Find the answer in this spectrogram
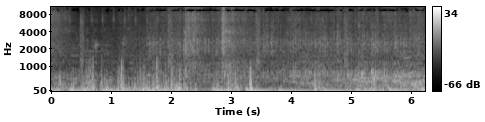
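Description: Wind rumbling on a phone's microphone, with rustling of a denim jacket brushing against it; the loudest rustle comes a couple of seconds in.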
